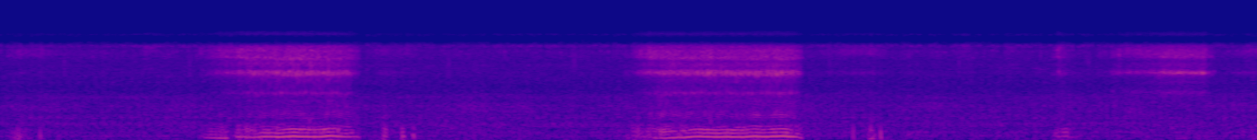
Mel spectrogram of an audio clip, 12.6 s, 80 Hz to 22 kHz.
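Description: Loud rumbling snores on breathing in, about 13 a minute, with quiet gaps between; ordinary snoring.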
